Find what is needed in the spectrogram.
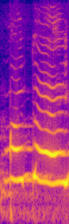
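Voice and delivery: high, loud laughing answer; delighted laugh, high and loud; laughing eagerly. Retold or imitated. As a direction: blurt it out laughing. Eager reply to meal offer.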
